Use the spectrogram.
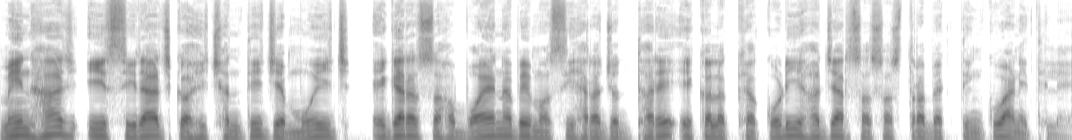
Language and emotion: Odia, neutral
